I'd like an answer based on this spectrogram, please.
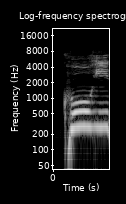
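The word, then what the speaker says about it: コーヒー: 다시 문장으로 돌아가서 커피예요 커피는 희인 장음이 두 개라서 발음에 주의하셔야 한다고 했어요 같이 한번 더 읽어 볼게요 코 잘하셨어요 만약에 커피를 커피라고 하면 복사라 뜻이 되니까 꼭 장음을 신경 써서 발음해 주세요 커피에요 코히 데스가 전체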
